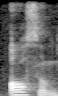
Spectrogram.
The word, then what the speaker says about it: awesome: awesome? So it's more like a oh. Awesome. Oh. Yeah, Okay. think of it like an open A.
